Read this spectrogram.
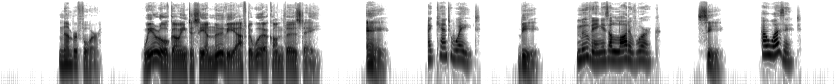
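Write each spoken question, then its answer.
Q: We're all going to see a movie after work on Thursday.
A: A: I can't wait.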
